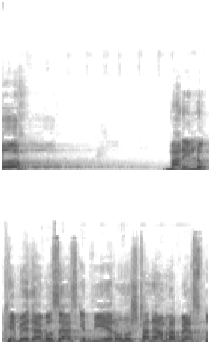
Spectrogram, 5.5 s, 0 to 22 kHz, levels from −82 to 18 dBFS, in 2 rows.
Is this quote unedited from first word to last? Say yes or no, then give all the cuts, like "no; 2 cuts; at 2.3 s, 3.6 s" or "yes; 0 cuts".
yes; 0 cuts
